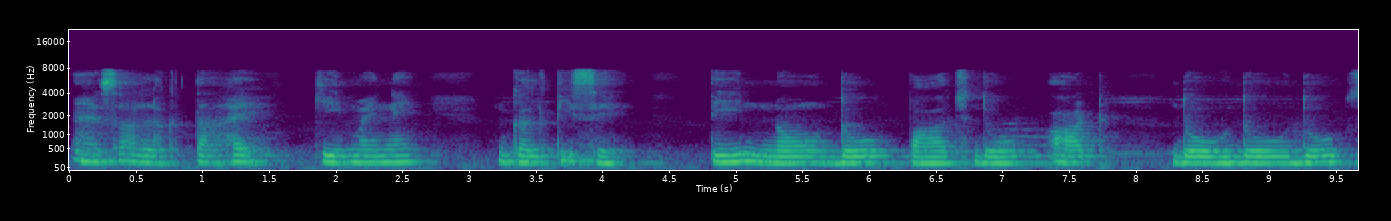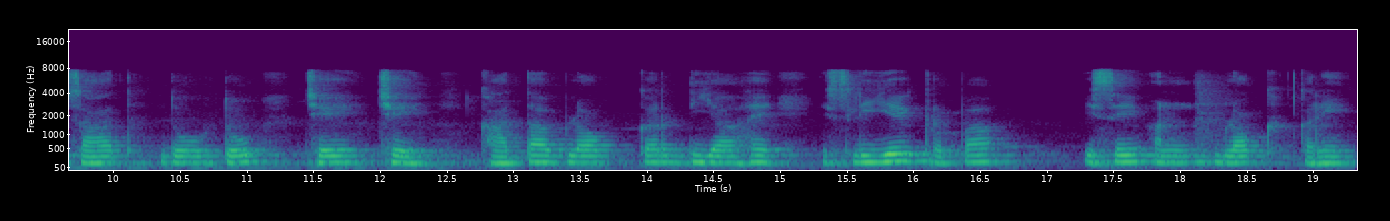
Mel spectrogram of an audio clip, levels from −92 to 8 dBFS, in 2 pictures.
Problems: constant background noise, echo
